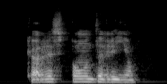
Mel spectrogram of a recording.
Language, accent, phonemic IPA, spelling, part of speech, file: French, Canada, /kɔ.ʁɛs.pɔ̃.dʁi.jɔ̃/, correspondrions, verb, LL-Q150 (fra)-correspondrions.wav
- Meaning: first-person plural conditional of correspondre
